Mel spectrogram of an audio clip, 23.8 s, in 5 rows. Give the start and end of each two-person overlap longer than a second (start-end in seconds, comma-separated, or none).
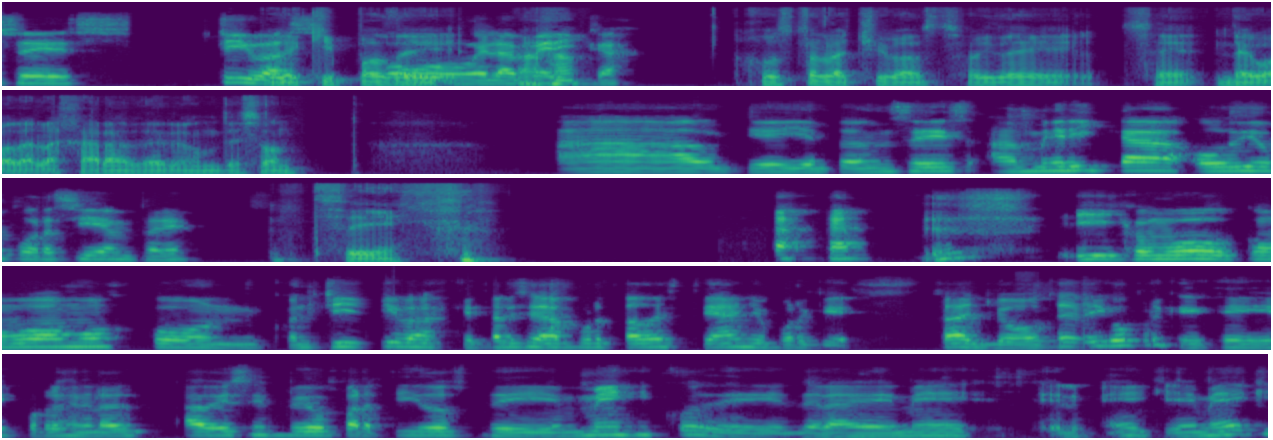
0.9-2.3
